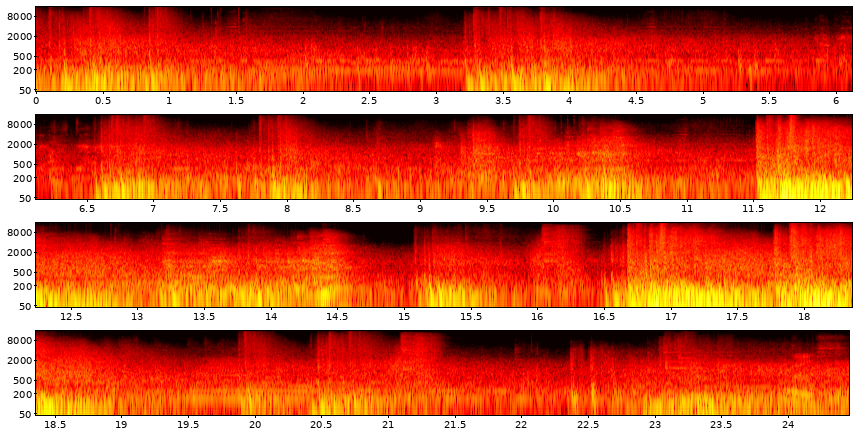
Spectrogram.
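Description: Naval guns firing in the World of Warships video game: repeated booming salvos and bursts of gunfire come in waves over a rumbling battle background, with voices at times.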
